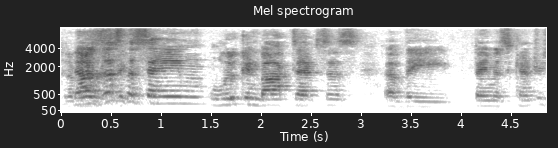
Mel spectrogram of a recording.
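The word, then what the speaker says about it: Luckenbach: uh 200 miles from i guess it is pronounced lukenbach then uh i wasn't sure how that was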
